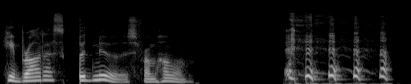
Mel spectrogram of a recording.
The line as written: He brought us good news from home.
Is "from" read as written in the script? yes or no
yes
